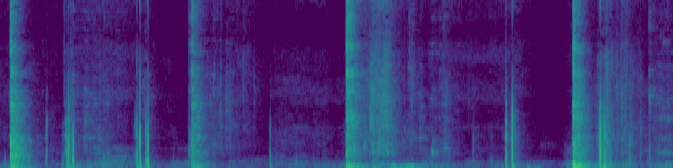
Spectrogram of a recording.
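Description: A pick striking and breaking up a hard-packed earth floor: a series of sharp blows at irregular intervals, about one a second, some trailing into the crumble of loosened soil.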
